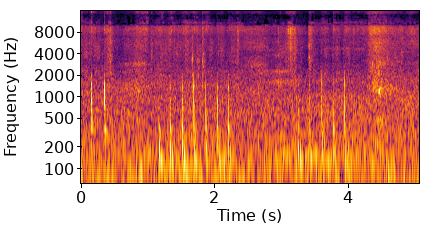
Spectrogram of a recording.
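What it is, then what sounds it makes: Knock test on rendered brick wall, no verdict. Knuckle-style knocks on cement render over brickwork that was applied in cold weather, tapped to check for hollow-sounding delamination. A quick, irregular series of dull, low knocks dies away almost at once. No verdict is given yet, and the render is to be rechecked after 6 to 12 months.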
